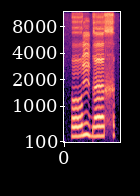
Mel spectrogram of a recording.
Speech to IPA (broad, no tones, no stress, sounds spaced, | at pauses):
o ŋ ɡ ə x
